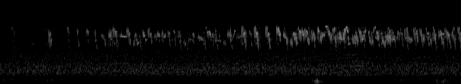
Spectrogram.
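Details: Black-bellied sandgrouse on Fuerteventura: a dense run of rapid, chattering, high twittering notes that builds in strength and continues without a break, with a few low thuds in the background.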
